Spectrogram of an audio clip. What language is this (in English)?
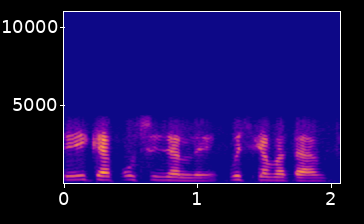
Maithili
